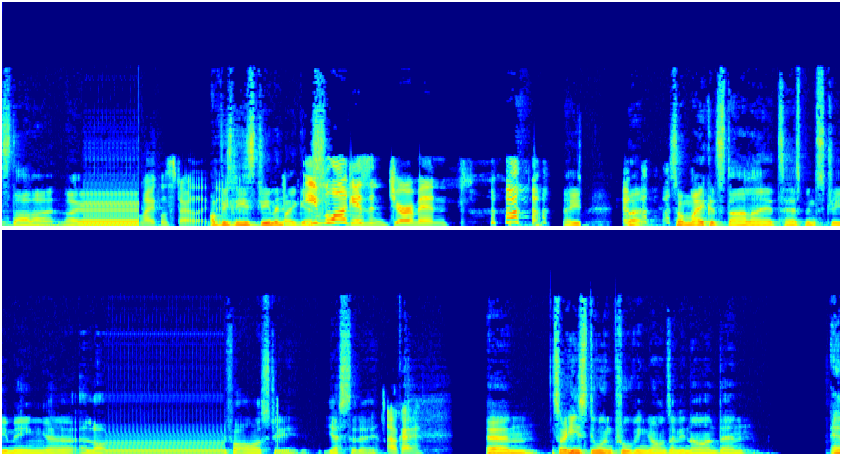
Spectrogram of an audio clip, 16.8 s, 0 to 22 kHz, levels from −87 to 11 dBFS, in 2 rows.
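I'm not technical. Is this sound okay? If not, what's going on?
No. There are two kinds of fault in this speech recording.

A system hang loop: twice, the computer briefly froze while the sound hardware kept replaying its last 40 ms of audio, 25 times a second. From 0.84 to 1.36 s and from 9.44 to 10.6 s this becomes a rapid stuttering buzz, and roughly half a second, then about a second, of speech is lost.

Damaged data in a compressed stream: in four places, part of the compressed file was corrupted, so the player misread it and briefly lost its place before recovering. Each is a quick chirp or blip of about 40 to 50 ms, at 2.79, 5.74, 11.09 and 16.58 s.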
